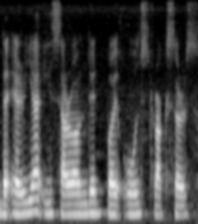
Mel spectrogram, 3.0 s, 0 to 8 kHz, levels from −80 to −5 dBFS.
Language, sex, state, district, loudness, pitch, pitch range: English, male, Assam, Kamrup Metropolitan, -17 LUFS, 140 Hz, 135-145 Hz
